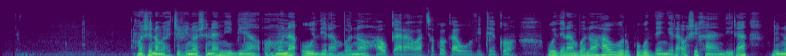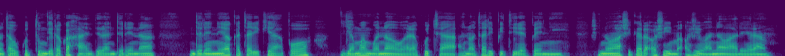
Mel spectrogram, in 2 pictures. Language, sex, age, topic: Oshiwambo, male, 18-24, agriculture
